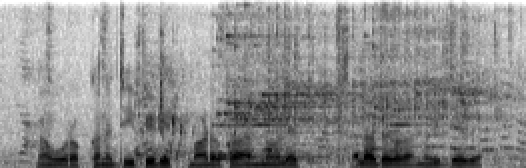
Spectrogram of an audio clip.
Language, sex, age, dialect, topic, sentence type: Kannada, male, 18-24, Northeastern, banking, question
